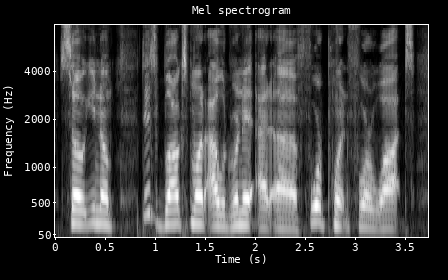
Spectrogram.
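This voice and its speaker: A man's voice: high-pitched, animated, normal speed, dry recording. A young man casually telling a story about his job, rambling, slangy and profane, with lots of fillers. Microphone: voice-over.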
